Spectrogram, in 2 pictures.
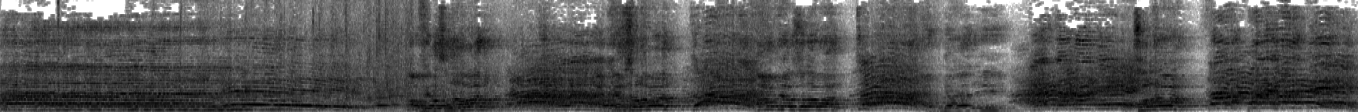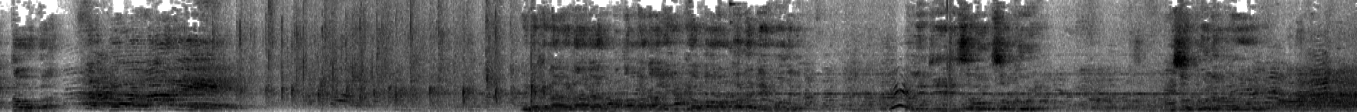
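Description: Music with singing plays loudly through loudspeakers in a large echoing hall.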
